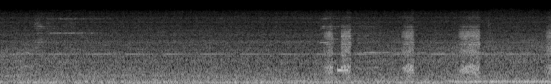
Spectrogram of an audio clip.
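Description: CSX diesel freight train shoving a cut of cars: a steady low rumble with a faint steady whine, a few short bursts of noise in the second half, and a deeper steady hum that comes in near the end.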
